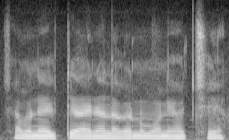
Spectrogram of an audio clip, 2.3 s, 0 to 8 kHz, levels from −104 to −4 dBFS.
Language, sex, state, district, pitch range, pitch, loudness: Bengali, male, West Bengal, Cooch Behar, 130-135 Hz, 130 Hz, -15 LUFS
